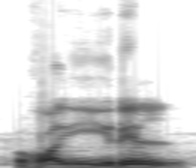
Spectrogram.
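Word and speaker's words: غَيْرِ: Ghain is part of the Huruf Musta'aliyah, Therefore, we are pronouncing it with a fuller mouth. Ghayril. We are not pulling here because ya sakin has a fatha before it, and therefore this is ya leen.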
